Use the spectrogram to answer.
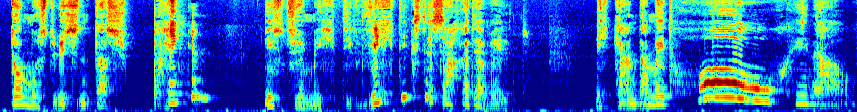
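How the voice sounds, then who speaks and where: A woman's voice: high-pitched, vocal fry, heavily acted. A woman voicing a moody female frog with a headache who groans and quacks between her sentences in a children's audio story.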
